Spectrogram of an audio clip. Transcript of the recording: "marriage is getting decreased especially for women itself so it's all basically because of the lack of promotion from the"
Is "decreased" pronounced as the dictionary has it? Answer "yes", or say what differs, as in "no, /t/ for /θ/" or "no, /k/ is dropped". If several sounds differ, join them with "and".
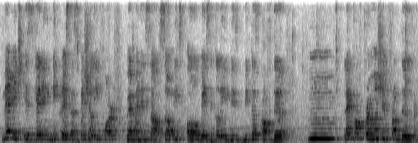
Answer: yes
